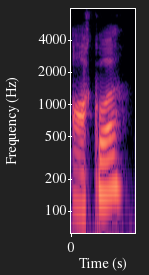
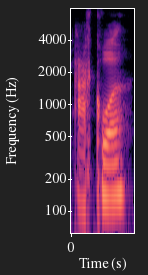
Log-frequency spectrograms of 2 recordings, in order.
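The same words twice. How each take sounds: First: It is said with an American accent. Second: It is said with a British accent. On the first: "instead of aqua" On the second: "you British people out there ... you guys say aqua"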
